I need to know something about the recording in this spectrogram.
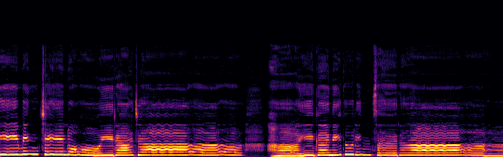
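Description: A woman singing a slow Telugu lullaby unaccompanied, in long held notes, with a short breath pause about five seconds in and a falling note that ends near the close.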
